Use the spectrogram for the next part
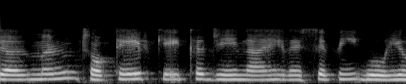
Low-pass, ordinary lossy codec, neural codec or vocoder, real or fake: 5.4 kHz; none; codec, 16 kHz, 1.1 kbps, Voila-Tokenizer; fake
